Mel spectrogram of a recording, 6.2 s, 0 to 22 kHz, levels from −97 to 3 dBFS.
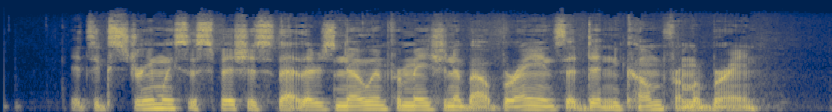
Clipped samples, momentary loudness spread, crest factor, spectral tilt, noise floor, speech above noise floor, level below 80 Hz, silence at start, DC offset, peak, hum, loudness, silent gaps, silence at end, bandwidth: under 0.1%; 6 LU; 16 dB; -3.5 dB/octave; -57 dBFS; 41 dB; -54 dBFS; 0.55 s; under 0.1%; -2 dBFS; none; -16 LUFS; none; 0.55 s; 13.5 kHz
